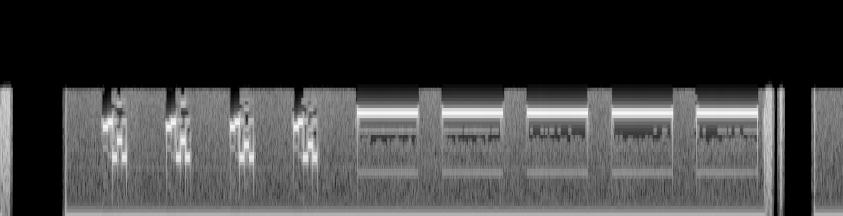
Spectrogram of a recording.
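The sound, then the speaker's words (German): Alarm call tones over an emergency dispatch radio in Bad Berka, for a door-opening call to a helpless person: four quick clusters of electronic tone beeps, then a steady two-tone alert pulsing about eight times, thin and band-limited like a radio channel, with no talking. “Volker, Alarmruf.”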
